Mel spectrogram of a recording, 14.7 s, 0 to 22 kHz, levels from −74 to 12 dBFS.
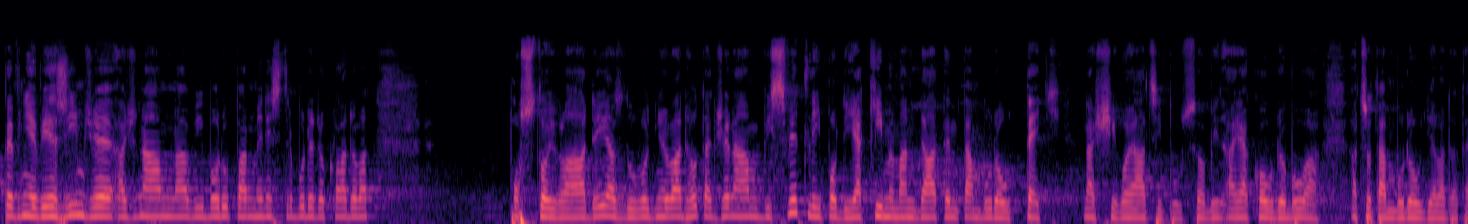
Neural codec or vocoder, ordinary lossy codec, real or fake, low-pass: none; MP3, 96 kbps; real; 10.8 kHz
